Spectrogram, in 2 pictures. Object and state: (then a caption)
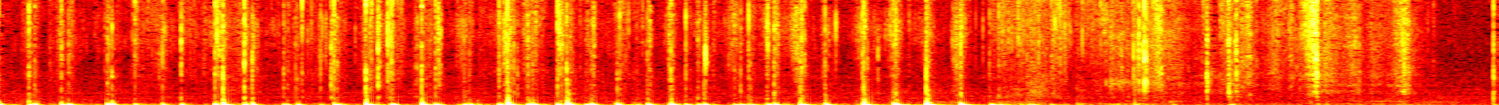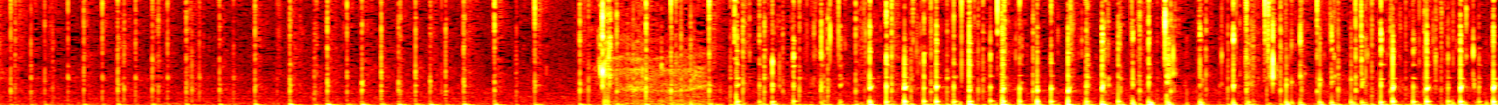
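Corrugated cardboard tapped with nails. A flat brown corrugated cardboard strip, folded into a small stack, is tapped rapidly with long nails, making dense, dull, low thuds with short clicky edges. The tapping eases into softer, sparser taps around the middle, then picks back up into quick, busy tapping for the rest of the clip.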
